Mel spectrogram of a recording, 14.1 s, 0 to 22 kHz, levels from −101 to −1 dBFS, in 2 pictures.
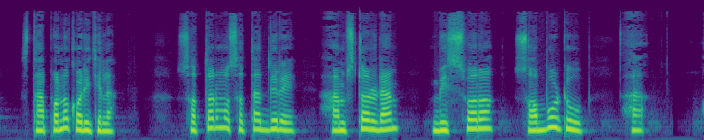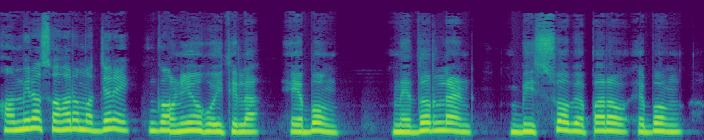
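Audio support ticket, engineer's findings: Section at the wrong speed, 8.74 s to end (14.09 s): speech slows to 0.83x and pitch drops about three semitones, sounding deep and dragged. Speed and pitch move together, likely from playback or editing running that segment on a mismatched clock.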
